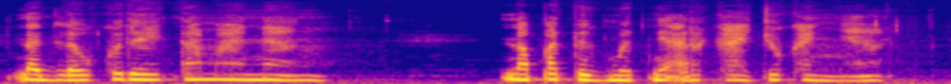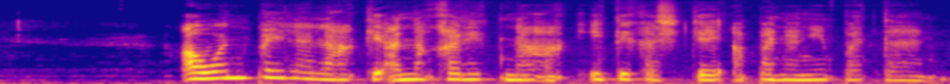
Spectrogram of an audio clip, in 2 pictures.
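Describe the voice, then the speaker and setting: A woman with an Ilocano accent playing a gentle, frail young lady in a radio drama, her voice slightly husky and soft. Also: fairly high pitch, a little slow, pauses often. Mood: tender.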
